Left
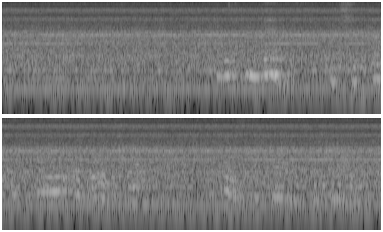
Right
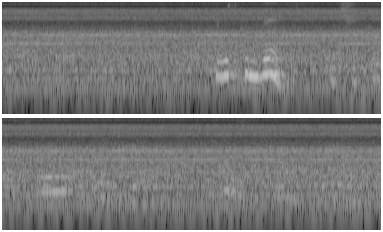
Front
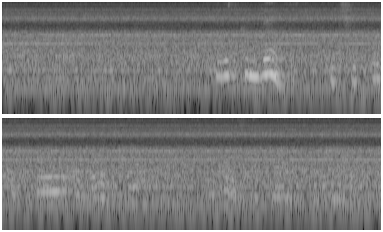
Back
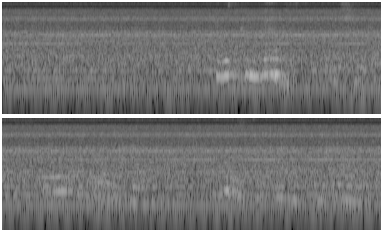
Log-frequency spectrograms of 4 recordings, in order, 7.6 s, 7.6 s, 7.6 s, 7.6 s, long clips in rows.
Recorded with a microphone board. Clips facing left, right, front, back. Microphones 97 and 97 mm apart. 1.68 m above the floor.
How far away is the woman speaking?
About 0.7 m.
